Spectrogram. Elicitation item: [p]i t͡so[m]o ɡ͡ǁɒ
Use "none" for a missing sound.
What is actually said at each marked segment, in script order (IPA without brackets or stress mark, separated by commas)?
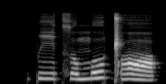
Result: p, m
